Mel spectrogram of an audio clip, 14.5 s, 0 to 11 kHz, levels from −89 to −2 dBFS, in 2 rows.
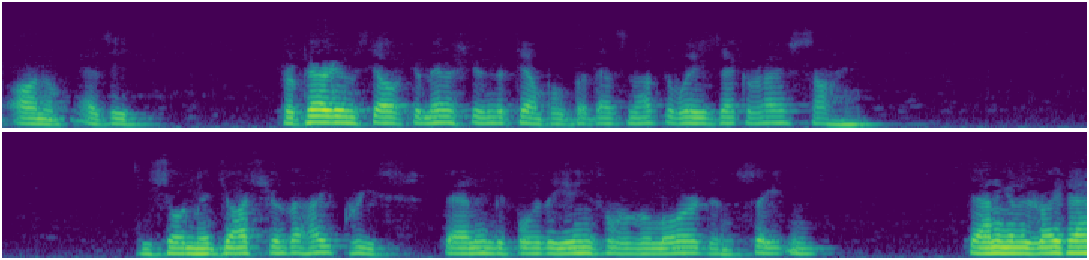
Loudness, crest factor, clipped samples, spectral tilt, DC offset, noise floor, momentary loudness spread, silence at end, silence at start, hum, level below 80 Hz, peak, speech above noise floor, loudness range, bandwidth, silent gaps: -24 LUFS; 18 dB; under 0.1%; -13 dB/octave; under 0.1%; -67 dBFS; 15 LU; 0 s; 0.05 s; none; -66 dBFS; -6 dBFS; 45 dB; 8 LU; 2.1 kHz; none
